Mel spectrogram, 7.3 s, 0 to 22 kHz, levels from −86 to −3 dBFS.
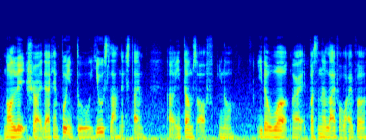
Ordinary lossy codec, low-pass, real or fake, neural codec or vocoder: none; none; real; none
